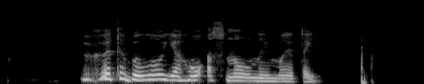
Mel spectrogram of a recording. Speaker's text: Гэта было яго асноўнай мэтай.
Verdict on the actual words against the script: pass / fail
pass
